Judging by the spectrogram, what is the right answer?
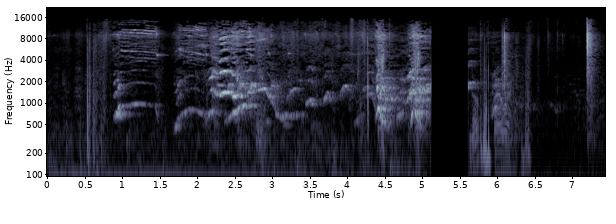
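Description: Dog whining and yipping in a run of short, high cries that rise and fall in pitch, cutting off abruptly about five seconds in. A few light knocks and a sharp tick follow.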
